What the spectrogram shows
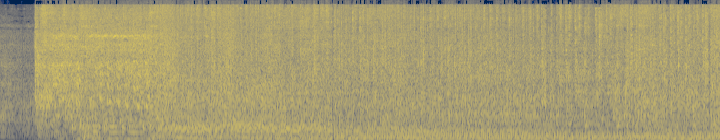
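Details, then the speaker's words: Custom V-twin chopper, first start after build, with fresh transmission lube: brief crank, then it catches at once and settles into a strong, loud, lumpy idle; clean healthy first start. "The sweet sound of success."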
